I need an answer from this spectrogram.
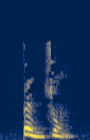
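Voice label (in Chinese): "笨重", Mandarin Chinese; hsk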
